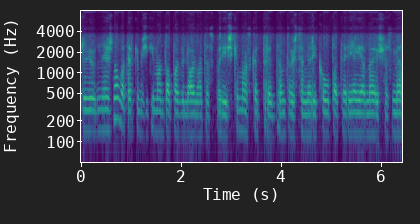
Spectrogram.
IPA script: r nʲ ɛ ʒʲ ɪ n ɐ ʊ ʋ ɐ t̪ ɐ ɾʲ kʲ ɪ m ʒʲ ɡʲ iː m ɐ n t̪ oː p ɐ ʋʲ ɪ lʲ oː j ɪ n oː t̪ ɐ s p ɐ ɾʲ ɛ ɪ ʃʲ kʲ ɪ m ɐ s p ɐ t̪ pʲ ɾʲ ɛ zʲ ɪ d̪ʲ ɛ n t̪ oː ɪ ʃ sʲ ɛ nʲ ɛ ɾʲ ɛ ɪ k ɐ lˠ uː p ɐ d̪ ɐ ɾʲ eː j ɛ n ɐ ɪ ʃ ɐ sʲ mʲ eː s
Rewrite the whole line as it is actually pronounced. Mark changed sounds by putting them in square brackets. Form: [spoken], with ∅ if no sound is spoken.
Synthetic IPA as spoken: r nʲ ɛ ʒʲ ɪ n ɐ ʊ ʋ ɐ t̪ ɐ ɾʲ kʲ ɪ m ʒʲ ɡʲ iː m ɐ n t̪ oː p ɐ ʋʲ ɪ lʲ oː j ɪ n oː t̪ ɐ s p ɐ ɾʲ ɛ ɪ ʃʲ kʲ ɪ m ɐ s [k] ɐ t̪ pʲ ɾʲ ɛ zʲ ɪ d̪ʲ ɛ n t̪ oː ɪ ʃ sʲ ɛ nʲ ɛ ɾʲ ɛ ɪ k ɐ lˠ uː p ɐ [t̪] ɐ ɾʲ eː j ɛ n ɐ ɪ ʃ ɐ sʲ mʲ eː s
